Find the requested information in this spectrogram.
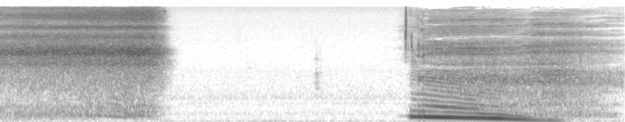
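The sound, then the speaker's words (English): A voice imitates deep, heavy breathing heard in a rocky cavern: a long breathy hiss, a brief silence, then a loud voiced groaning exhale that slides down in pitch. “It's like deep breathing or something.”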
